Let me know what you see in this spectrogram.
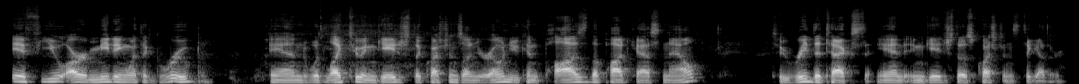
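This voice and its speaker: With an American accent, a man talks at a moderate pace in an ordinary speaking voice, fairly low in pitch with fairly even intonation. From Western Pennsylvania. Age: middle-aged. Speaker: pastor. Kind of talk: casual chat.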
